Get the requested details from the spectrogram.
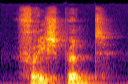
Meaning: freezing point
- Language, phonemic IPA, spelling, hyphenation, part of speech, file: Dutch, /vrispʌnt/, vriespunt, vries‧punt, noun, Nl-vriespunt.ogg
